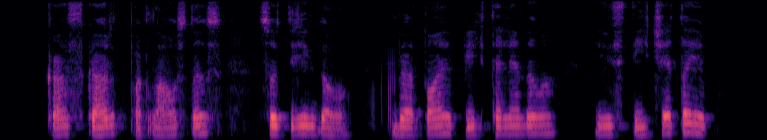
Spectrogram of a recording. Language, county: Lithuanian, Panevėžys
